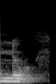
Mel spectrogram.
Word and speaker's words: know: यहाँ पर के क्या है, साइलेंट है, इसे बोला नहीं जाता, लिखा जाता है।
